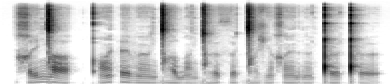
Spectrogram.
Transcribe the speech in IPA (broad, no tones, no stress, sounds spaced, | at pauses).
χ e ŋ͡ǀ a | qʼ ɛ̃ ʔ ɛ β œ̃ ɡ͡ǀ a w ã ɡ͡ǀ œ θ œ ɡ͡ǀ a ʒ ẽ χ ɛ̃ r œ̃ ǃ œ ǃʰ œ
